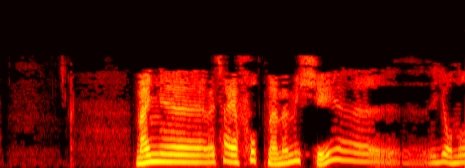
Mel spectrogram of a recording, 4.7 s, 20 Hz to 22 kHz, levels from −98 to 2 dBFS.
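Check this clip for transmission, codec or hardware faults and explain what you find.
One fault is present, lasting the whole clip. The speech sounds dull, with nothing above 5.6 kHz, and carries layered, mismatched swirling and smearing artefacts. Likely cause: transcoding between lossy codecs. It points to very low-bitrate MP3, then Vorbis, then WMA, each re-encoding the previous codec's damage while the lowest cut-off remains.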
